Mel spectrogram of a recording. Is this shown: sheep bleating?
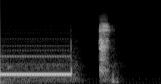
no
